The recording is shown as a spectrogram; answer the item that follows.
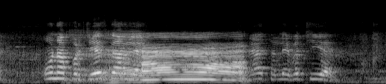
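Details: Friesian dairy cow in Pakpattan, Punjab, said to give 45 kg of milk, lets out one long, steady, even-pitched moo lasting about two seconds, framed by shorter grunting lows before and after, with men talking nearby.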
